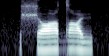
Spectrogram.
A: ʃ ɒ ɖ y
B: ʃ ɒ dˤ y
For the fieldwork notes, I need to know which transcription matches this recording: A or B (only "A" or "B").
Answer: B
